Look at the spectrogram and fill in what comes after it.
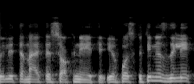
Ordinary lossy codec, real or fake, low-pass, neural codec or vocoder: Opus, 16 kbps; real; 7.2 kHz; none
